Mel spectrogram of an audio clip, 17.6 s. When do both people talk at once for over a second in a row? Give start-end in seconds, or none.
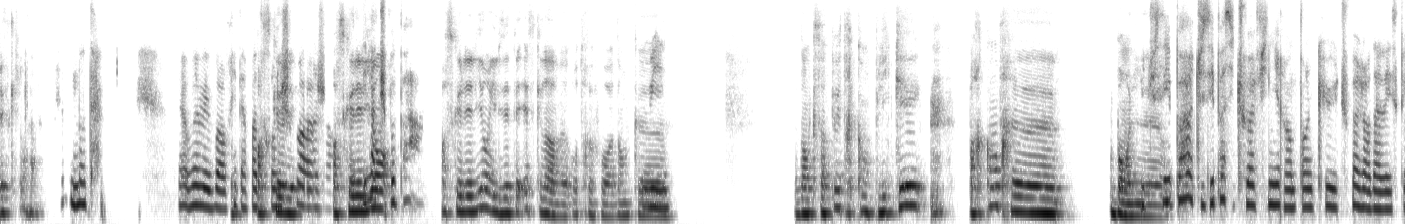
3.2-4.9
